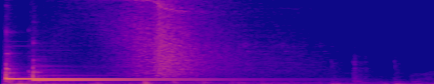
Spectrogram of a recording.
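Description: A two-note ding-dong chime: a higher note struck at the start, then a lower one about a quarter second later, both ringing out and fading away over about three seconds. A soft hiss swells up and dies away about a second and a half in.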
